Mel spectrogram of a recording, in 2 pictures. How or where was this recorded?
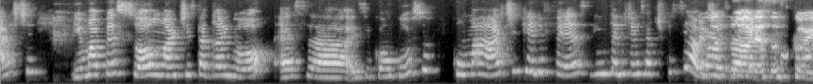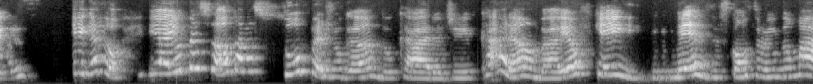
video call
